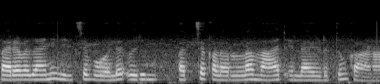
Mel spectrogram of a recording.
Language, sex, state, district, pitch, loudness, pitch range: Malayalam, female, Kerala, Kollam, 215 Hz, -16 LUFS, 205-225 Hz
